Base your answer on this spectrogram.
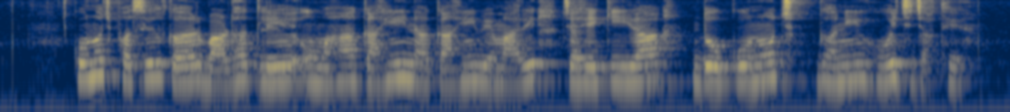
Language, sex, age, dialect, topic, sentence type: Chhattisgarhi, female, 18-24, Northern/Bhandar, agriculture, statement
